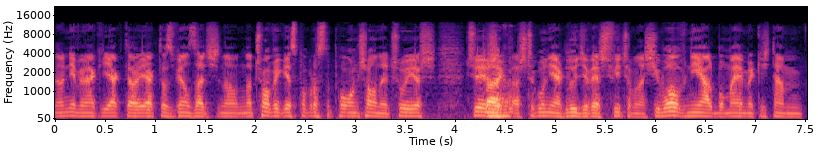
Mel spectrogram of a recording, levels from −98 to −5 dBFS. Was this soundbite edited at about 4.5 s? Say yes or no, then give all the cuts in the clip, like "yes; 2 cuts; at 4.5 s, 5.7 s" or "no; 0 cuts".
yes; 1 cut; at 4.5 s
